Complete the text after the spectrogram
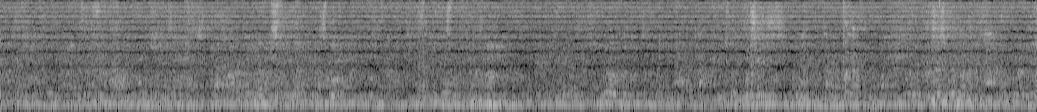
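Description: Many men and women murmur and chatter in a large echoing hall.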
